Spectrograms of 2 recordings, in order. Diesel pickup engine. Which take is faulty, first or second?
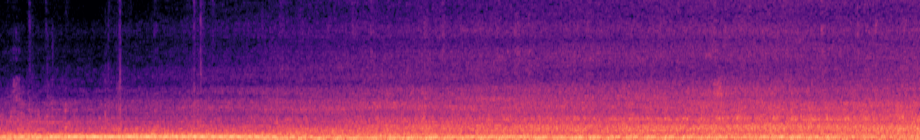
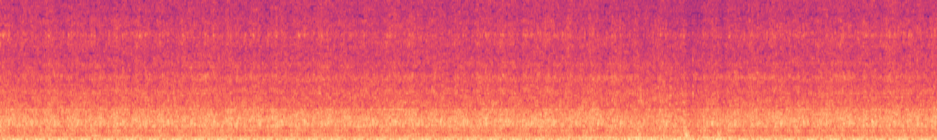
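second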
